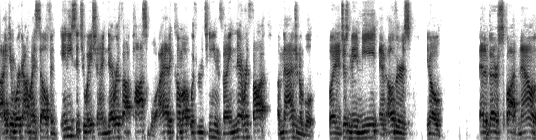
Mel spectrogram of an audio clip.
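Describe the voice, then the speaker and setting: A man at a medium pitch, with ordinary pitch variation and a fairly quick pace. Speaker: personal trainer. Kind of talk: presentation; Q and A. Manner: fast; casual.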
